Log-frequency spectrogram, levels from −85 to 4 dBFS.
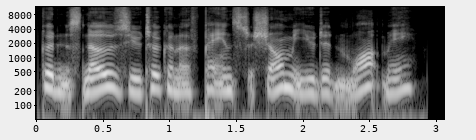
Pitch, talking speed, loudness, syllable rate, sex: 200 Hz, 255 wpm, -18 LUFS, 5.3 syllables/s, female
